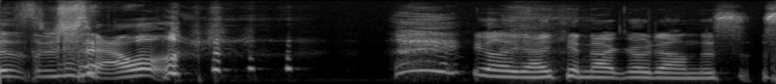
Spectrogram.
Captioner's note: both laughing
